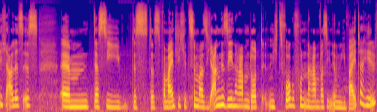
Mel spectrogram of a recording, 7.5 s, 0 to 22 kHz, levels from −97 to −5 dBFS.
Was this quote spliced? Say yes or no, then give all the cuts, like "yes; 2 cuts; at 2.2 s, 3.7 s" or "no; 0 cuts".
no; 0 cuts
